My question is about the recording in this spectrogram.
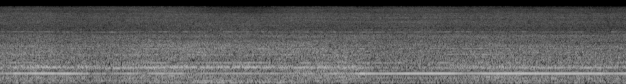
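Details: Electrolux Cyclonic Lite bagless upright, circa-2005 model new in the box, first run: a steady high whine with almost no low rumble and a burning smell; owner suspects a worn agitator belt, not confirmed.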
